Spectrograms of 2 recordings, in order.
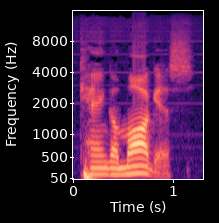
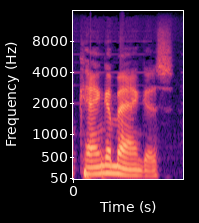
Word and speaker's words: Kancamagus: The proper way is Kancamagus, but I apologize if I slip into an occasional Kangamangus during this video.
